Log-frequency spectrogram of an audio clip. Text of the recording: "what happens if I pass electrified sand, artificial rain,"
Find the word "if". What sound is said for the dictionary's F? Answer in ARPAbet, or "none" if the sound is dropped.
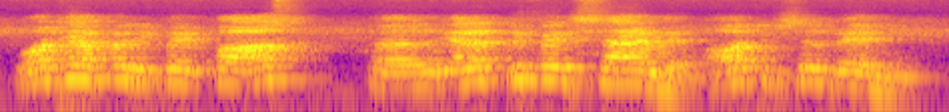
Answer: P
